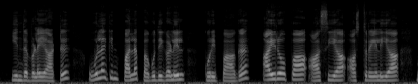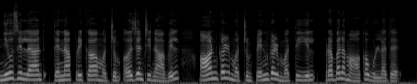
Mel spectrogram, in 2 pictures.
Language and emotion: Tamil, neutral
